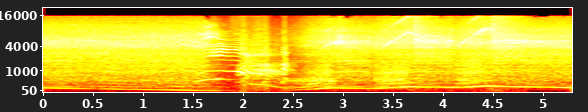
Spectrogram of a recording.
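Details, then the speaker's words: Mk1 Audi TT 225 BAM turbo with a newly fitted Cloude 9 Customs induction kit and heatshield, first rev once warmed up: clean rise and fall with a loud open intake roar and turbo whoosh, louder than expected. "wow what a difference what a difference that's louder than I thought it was going to be that's a lot more that's a lot more prominent that I thought it was going to be"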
